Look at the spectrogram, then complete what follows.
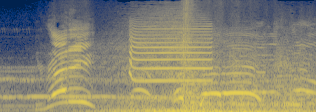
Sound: horn blares

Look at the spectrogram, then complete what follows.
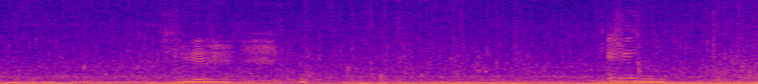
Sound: giggling

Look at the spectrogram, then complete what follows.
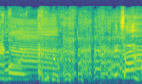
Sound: crying sounds

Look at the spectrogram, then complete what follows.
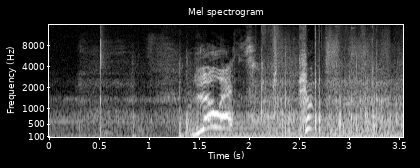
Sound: shouts

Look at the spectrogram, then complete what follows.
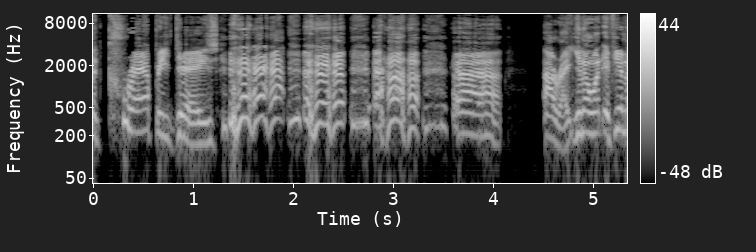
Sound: laughing

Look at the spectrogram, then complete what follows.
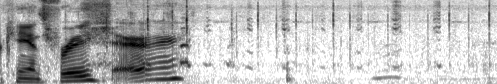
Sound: squeaking of clamp, no additional audio

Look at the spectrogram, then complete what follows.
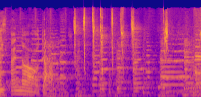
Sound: kissing

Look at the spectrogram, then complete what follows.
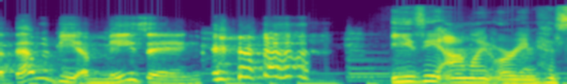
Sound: laughing

